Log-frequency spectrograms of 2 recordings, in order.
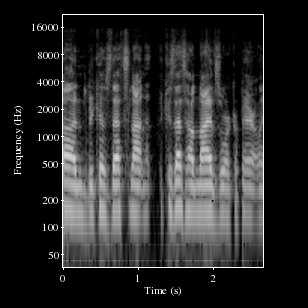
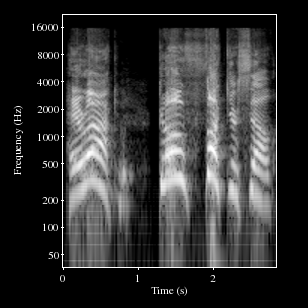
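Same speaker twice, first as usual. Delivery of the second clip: loud, higher yell, slow on go fuck yourself; mock angry shout; 7 semitones higher, 11 dB louder, slower than usual. Cody yelling at the Rock, loud and defiant. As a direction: bellow it at him, defiant. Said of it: "he li".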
